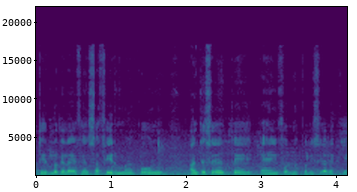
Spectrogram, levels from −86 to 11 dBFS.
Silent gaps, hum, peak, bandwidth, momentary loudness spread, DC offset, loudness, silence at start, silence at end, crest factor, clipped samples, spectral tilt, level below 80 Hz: none; none; -16 dBFS; 17 kHz; 7 LU; under 0.1%; -32 LUFS; 0 s; 0 s; 16 dB; under 0.1%; -7 dB/octave; -64 dBFS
